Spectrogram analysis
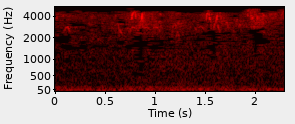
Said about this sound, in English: They're showing a house with birds tweeting in an upscale neighborhood.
